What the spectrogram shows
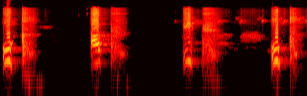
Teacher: قاف، کوے کے متصل زبان کی جڑ جب اوپر کے تالو سے لگے تو قاف ادا ہوتا ہے۔ کاف، قاف کے مخرج کے قریب منہ کی جانب ذرا نیچے کی طرف کاف ادا ہوتا ہے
